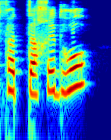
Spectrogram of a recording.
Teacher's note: خا کو ہم حلق کے اوپر والے حصے سے پڑھیں گے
